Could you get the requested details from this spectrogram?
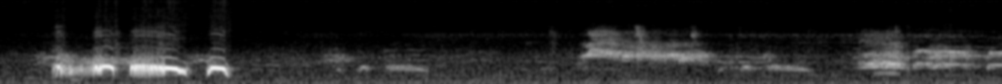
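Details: Spotted dove cooing used to rouse captive birds into calling: a burst of loud, husky coos in the first two seconds, followed by faint scattered calls and softer higher-pitched sounds.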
